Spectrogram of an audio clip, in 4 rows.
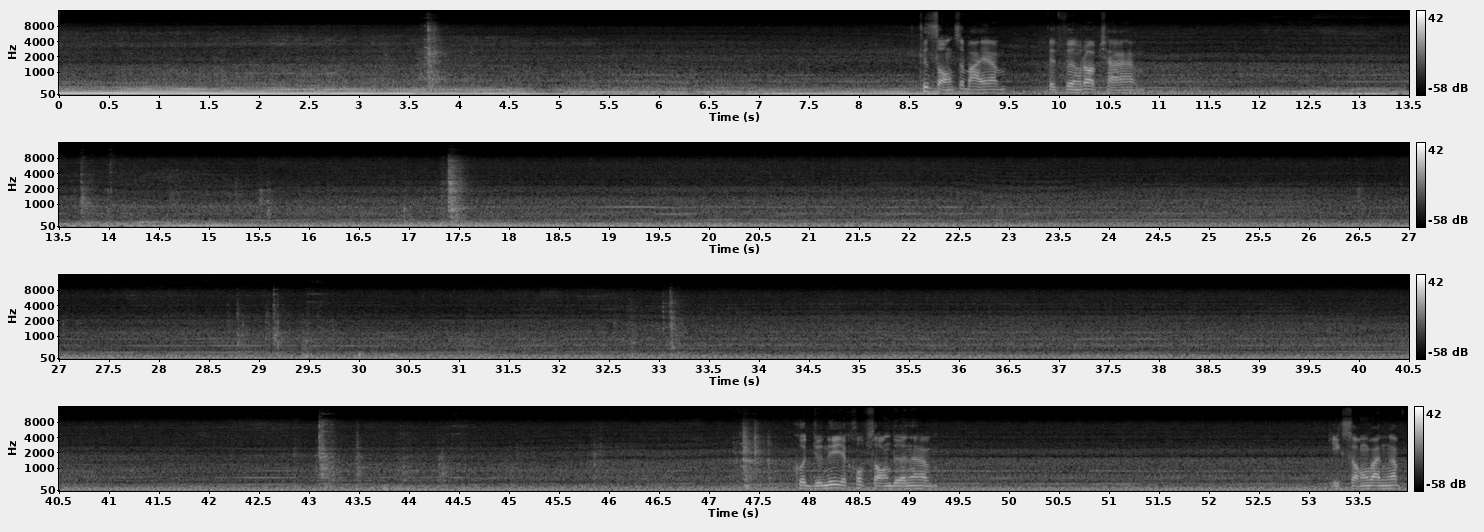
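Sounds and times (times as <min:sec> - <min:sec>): diesel truck engine under load: 0:00.0 - 0:53.9.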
